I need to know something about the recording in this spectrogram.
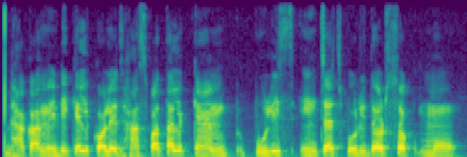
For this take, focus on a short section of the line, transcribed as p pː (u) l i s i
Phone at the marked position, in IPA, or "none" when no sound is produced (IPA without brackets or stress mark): u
